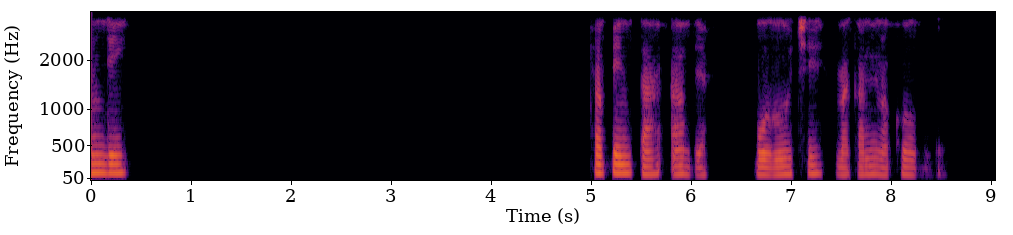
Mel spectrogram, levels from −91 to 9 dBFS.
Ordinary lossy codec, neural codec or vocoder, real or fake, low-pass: none; codec, 16 kHz, 4 kbps, FunCodec, trained on Chinese and English, 50 frames a second; fake; 3.6 kHz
